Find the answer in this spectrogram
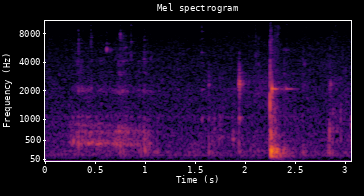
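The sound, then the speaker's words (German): A faint sip of coffee with cinnamon: soft, quiet slurping and mouth noises, then one sharper wet gulp-like click near the end, followed by a couple of tiny drips. “Und Schlückchen Kaffee.”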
